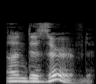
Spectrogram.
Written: undeserved

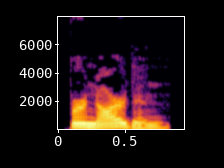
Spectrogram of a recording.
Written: bernardyn

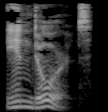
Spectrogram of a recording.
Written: indoors

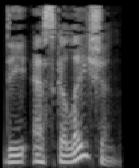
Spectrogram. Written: de-escalation

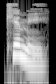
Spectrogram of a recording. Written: kimmy

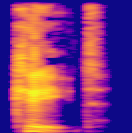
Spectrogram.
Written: cate

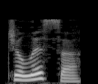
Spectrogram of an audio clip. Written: jalissa

